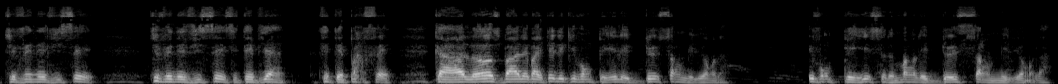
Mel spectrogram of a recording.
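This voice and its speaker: A man with a Cameroonian French accent talks straight to the players in a comic monologue, with a husky, slightly breathy voice. He sounds fatherly and teasing and drives his points home by saying them again and again. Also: fairly low pitch, normal speed, dark tone. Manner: emphatic repetition, fatherly teasing. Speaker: comedian addressing the national team. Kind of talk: comedic monologue.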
